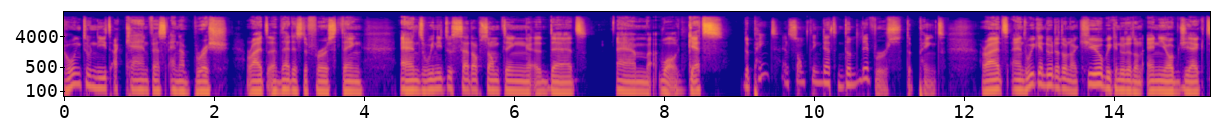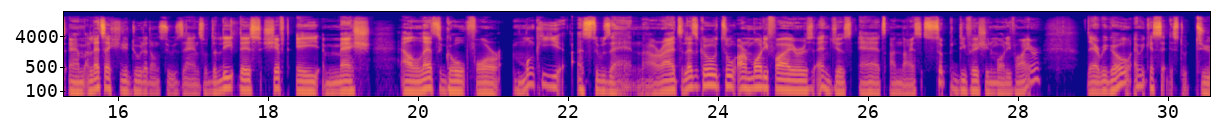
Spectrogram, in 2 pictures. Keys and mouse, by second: 17.3-17.8 typing, 22.1 middle click, 22.7 shift+middle click, 24.2 click, 24.9 click.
